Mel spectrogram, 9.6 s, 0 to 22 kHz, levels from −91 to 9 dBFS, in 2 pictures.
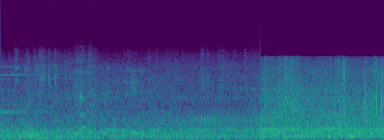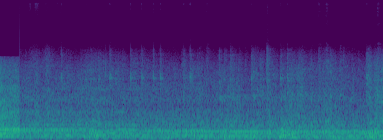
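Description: At 3.25 s the sound goes dull and boxy with no gap, nothing above about 4.1 kHz, a level shift of roughly 5 dB and a fresh noise floor about 35 dB down, then clears at 5.03 s. The likely cause is the input switched to a poorer device.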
